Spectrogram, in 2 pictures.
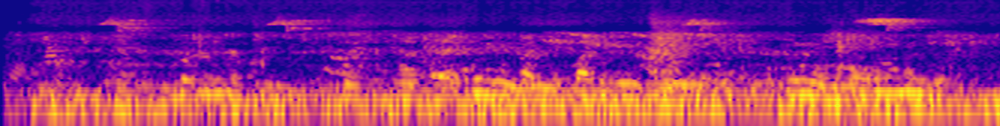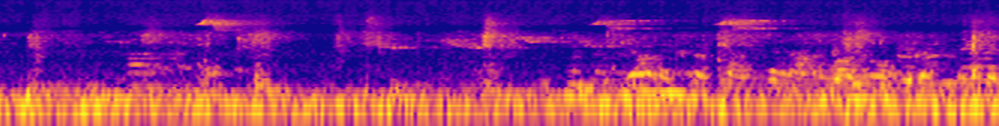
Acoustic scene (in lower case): park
